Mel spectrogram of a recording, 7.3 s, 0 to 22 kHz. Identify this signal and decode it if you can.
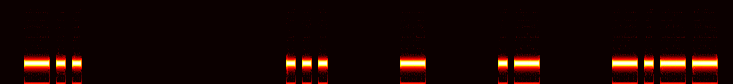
Morse code, heard as a keyed tone, about 15 wpm, spaced as for 8 wpm, 1000 Hz. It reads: D STAY
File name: qotdfiles / 8wpm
